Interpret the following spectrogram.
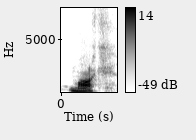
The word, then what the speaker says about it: Moq: i like to use mock uh moq pronounced mock or mock u there's their site actually says you can say it either either way another popular one out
